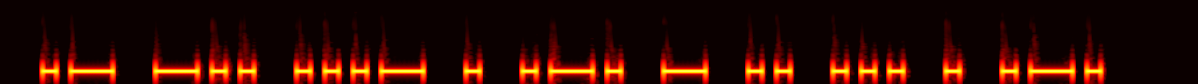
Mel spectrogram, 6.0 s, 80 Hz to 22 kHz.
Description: Morse code, heard as a keyed tone, about 17 wpm, 700 Hz. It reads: ADVERTISER
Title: Pangram Challenge v2 - 17wpm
